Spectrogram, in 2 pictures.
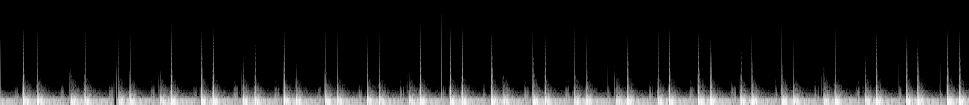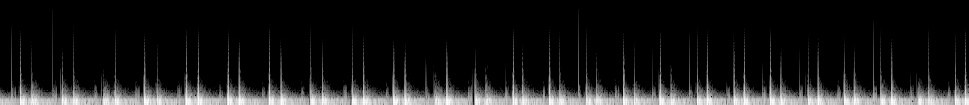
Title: Various Fast Heartbeat Sound Effects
